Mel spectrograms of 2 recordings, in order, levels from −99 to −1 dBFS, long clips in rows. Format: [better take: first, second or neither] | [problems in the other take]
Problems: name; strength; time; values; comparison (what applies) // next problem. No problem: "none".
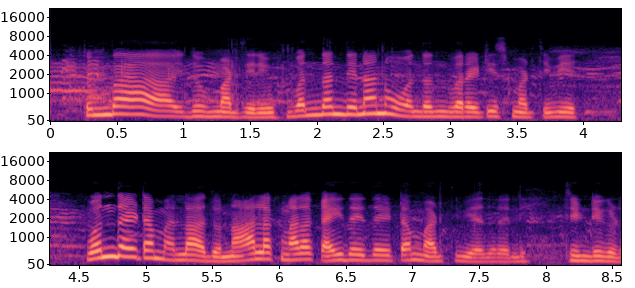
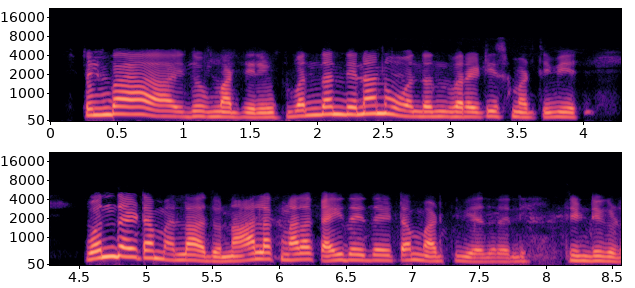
first | noise reduction (neural mask model Resemble Enhance denoiser)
